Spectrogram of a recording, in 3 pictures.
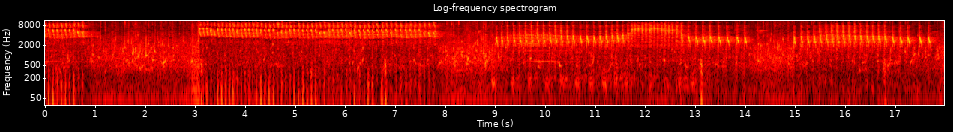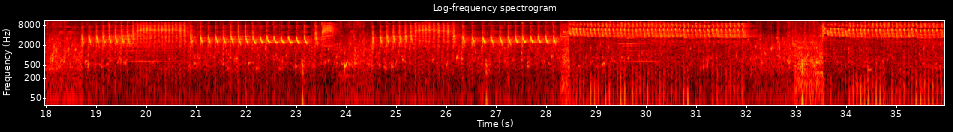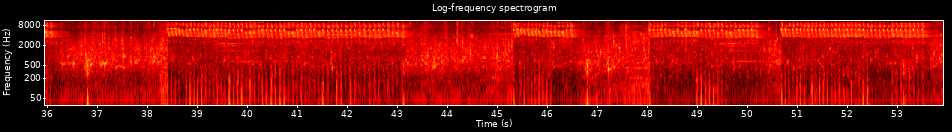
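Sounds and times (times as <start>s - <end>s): water trickling: 0.0s - 53.9s
songbirds chattering: 8.6s - 14.4s.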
